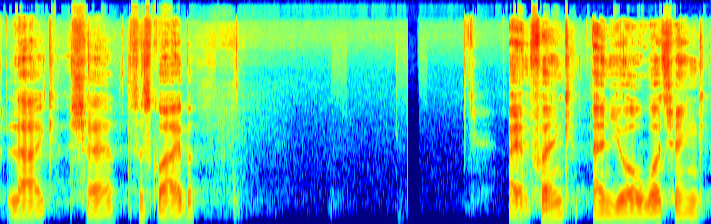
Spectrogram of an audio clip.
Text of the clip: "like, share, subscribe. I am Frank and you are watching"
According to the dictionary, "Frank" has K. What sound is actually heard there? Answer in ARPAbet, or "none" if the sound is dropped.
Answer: K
